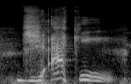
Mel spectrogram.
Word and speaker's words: Jxcky: And that is actually spelled J-X-C-K-Y. – Oh. – I was like, when I looked at that, I was like, I don't know how to pronounce this. I'm so glad when you said it, I was like, that's how.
